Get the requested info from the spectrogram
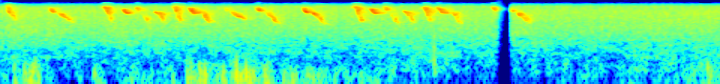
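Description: Small birds chirping: many short, high, falling chirps in quick succession that cut off suddenly about two-thirds of the way through, leaving a steady hiss. A low rumble sits under the first half.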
